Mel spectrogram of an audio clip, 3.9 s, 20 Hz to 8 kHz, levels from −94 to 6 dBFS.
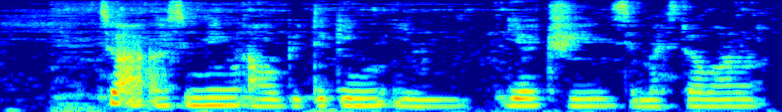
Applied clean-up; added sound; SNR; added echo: classical method Wiener filter.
